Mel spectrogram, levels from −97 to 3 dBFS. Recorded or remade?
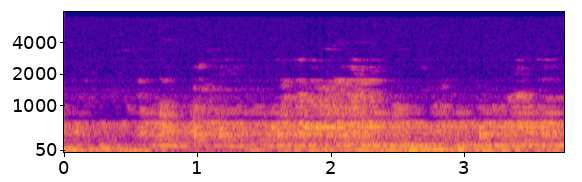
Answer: recorded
